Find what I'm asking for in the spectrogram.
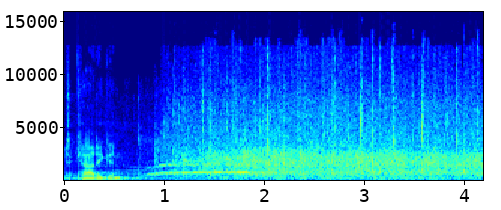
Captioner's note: audience applauding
